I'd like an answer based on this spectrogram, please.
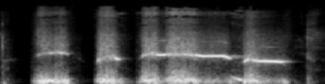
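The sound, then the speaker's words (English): An android is whistling a simple children's tune badly: about five halting, uneven notes at a steady high pitch, with the last ones sagging slightly lower. The whistling is heard alone, without talk. “Data's having trouble whistling and he's doing Pop Goes the Weasel, but doing it very badly.”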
